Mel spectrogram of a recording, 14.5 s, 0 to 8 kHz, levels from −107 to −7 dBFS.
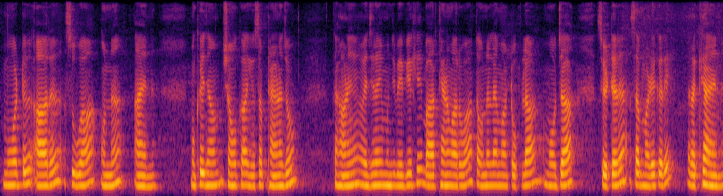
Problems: none marked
